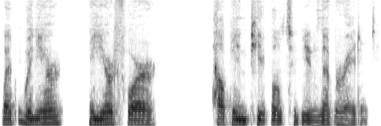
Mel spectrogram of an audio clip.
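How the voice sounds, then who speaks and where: An older man asking careful, halting questions on a video call from his living room. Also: mid-range voice, darkish tone, dry recording, poor audio. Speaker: guest interviewer. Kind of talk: interview questions in conversation.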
